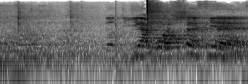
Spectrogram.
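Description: The end of a song fades away, and about a second in a voice begins speaking, with a single sharp click in the middle of it.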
